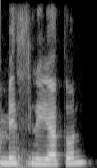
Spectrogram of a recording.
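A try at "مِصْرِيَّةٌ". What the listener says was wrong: मिस्री या तो नहीं है, मिस, यहाँ पे आपकी साउंड स्ट्रेस होगी। अगर यहाँ पे आप अपनी साउंड अगर यहाँ पे आप अपनी साउंड स्ट्रेस नहीं करते, तो इसका मतलब ये है कि आप नेशनैलिटी आप नहीं बता रहे थे।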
